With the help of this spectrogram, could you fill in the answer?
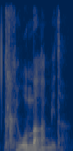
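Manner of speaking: usual speaking voice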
